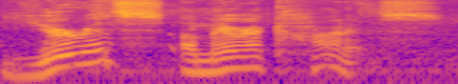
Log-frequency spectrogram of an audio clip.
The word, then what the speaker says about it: Ursus americanus: Ursus americanus.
